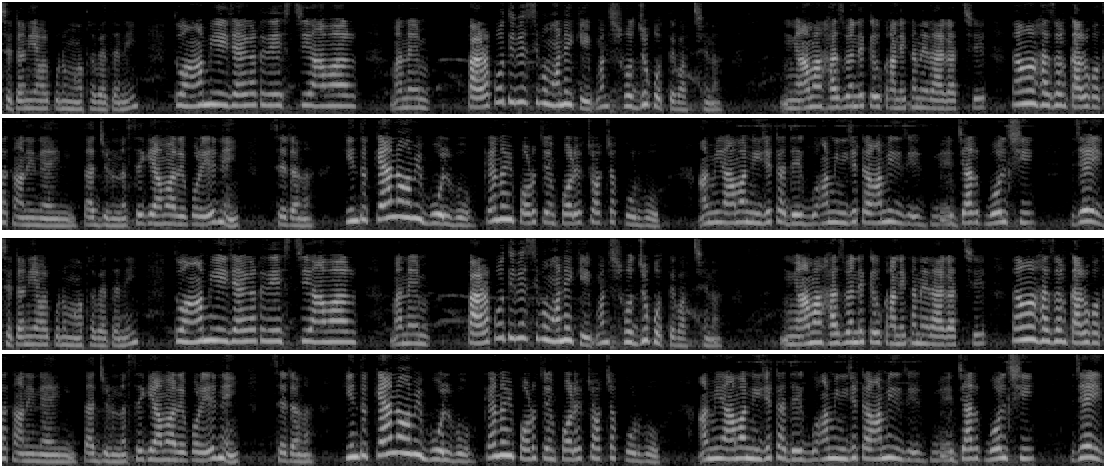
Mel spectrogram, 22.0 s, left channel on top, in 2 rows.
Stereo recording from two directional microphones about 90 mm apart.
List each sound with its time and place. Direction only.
0.0 s a woman's voice: 25° right (ahead or behind)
